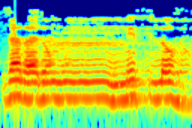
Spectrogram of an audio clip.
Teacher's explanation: هنا تنوين جاء بعده حرف الميم، والميم من حروف كلمة ينمو اللي حكمها الإدغام بغنة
